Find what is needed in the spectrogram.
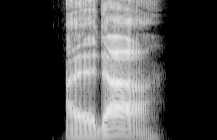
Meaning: right there, at that place, at the same place
- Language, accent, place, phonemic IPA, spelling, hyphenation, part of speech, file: German, Germany, Berlin, /alˈdaː/, allda, all‧da, adverb, De-allda.ogg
